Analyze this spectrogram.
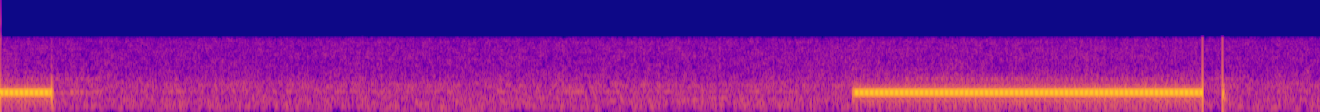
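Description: A telephone tone plays during a call transfer over a narrow phone line: a steady mid-pitched tone briefly at the start, then, after a quiet gap, a longer unbroken tone of nearly two seconds that ends with a click.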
